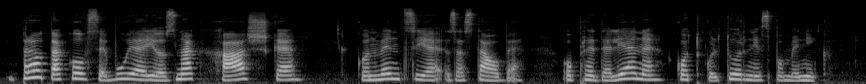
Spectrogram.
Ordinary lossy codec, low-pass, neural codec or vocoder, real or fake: none; 14.4 kHz; none; real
